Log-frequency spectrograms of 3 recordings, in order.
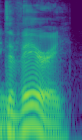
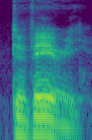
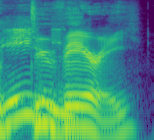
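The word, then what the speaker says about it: Duviri: no they I I spell it how they pronounce it it's duv yeah they say they say daviri devary devary not not they don't go too very no they say daviri devari devari anyway very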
